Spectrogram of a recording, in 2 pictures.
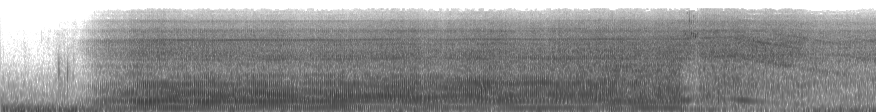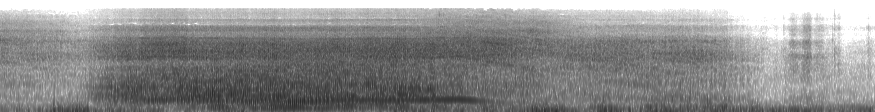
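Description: Electric power saw cutting a plywood board in two runs, the first about six seconds and the second about four, each ending as the motor winds down with a falling whine.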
